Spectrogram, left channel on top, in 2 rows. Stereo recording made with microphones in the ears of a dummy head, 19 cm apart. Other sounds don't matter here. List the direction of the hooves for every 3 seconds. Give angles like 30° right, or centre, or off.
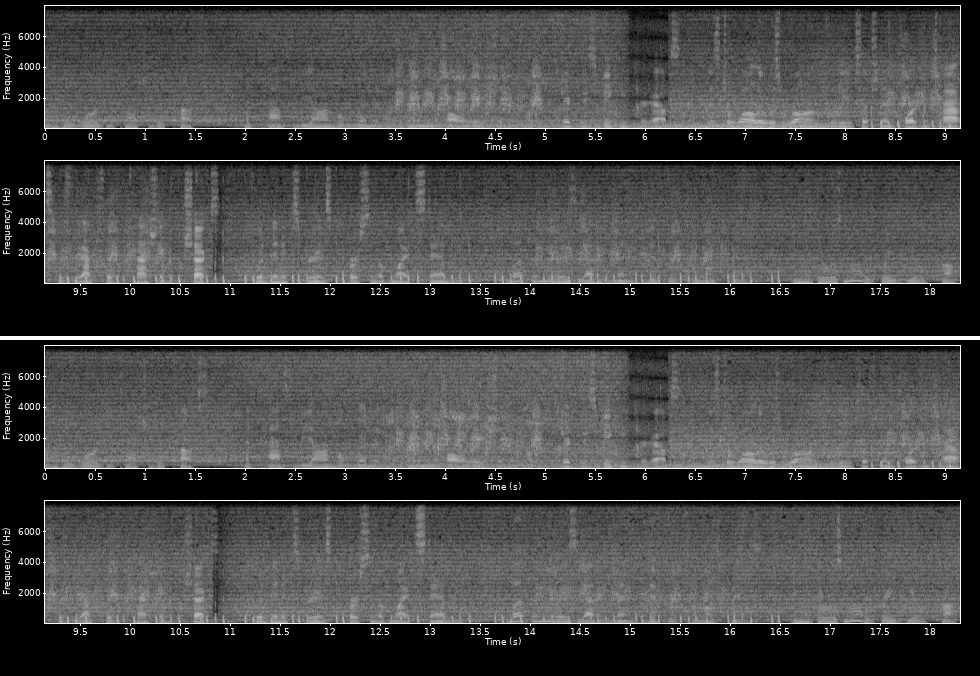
off, 40° right, 10° right, 20° left, 40° left, 50° left.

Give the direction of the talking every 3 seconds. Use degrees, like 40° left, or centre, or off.
50° right, 30° right, 20° left, 30° left, 30° right, 50° right.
